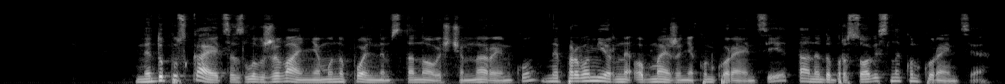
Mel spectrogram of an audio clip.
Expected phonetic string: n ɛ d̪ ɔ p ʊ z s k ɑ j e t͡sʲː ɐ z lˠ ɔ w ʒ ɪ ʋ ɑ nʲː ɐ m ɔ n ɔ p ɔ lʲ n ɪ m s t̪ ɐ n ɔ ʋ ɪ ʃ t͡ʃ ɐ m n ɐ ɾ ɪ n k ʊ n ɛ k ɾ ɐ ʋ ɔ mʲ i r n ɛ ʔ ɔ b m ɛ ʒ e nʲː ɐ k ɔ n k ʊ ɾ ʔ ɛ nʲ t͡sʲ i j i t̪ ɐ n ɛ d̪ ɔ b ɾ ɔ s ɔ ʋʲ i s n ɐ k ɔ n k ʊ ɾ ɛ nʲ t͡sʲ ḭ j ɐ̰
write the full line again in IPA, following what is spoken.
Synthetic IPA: n ɛ d̪ ɔ p ʊ s k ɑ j e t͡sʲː ɐ z lˠ ɔ w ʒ ɪ ʋ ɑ nʲː ɐ m ɔ n ɔ p ɔ lʲ n ɪ m s t̪ ɐ n ɔ ʋ ɪ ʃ t͡ʃ ɐ m n ɐ ɾ ɪ n k ʊ n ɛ p ɾ ɐ ʋ ɔ mʲ i r n ɛ ʔ ɔ b m ɛ ʒ e nʲː ɐ k ɔ n k ʊ ɾ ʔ ɛ nʲ t͡sʲ i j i t̪ ɐ n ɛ d̪ ɔ b ɾ ɔ s ɔ ʋʲ i s n ɐ k ɔ n k ʊ ɾ ɛ nʲ t͡sʲ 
